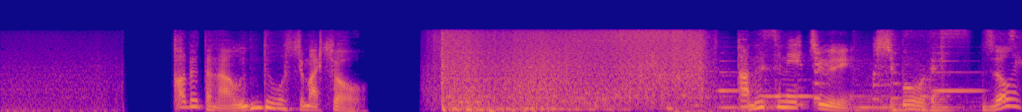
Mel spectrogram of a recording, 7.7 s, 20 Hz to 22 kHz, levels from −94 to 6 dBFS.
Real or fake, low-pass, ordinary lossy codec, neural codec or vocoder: fake; 7.2 kHz; none; codec, 16 kHz, 0.5 kbps, X-Codec, HuBERT features, trained on general audio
